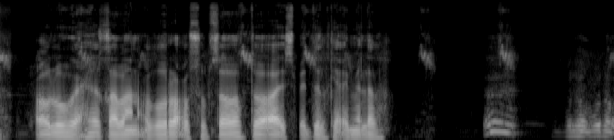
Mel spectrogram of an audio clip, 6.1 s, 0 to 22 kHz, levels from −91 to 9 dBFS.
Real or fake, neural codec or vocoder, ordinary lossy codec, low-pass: fake; vocoder, 44.1 kHz, 128 mel bands every 512 samples, BigVGAN v2; none; 19.8 kHz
